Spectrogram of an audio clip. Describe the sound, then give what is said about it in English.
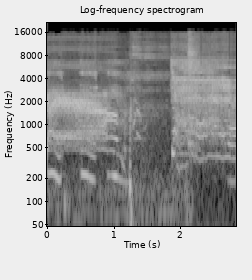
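A person yawns, a long voiced moaning stretch that breaks off briefly with a short gasp, then resumes and trails out, with no speech. “We need some kind of button for when you yawn.”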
